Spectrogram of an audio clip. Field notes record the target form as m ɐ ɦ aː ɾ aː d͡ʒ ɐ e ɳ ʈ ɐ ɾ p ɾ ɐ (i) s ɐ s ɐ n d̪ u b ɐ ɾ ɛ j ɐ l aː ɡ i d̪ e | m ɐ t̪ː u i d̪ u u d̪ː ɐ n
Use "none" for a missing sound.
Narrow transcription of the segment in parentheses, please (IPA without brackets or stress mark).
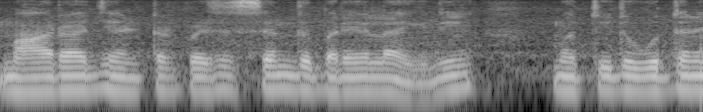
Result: j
